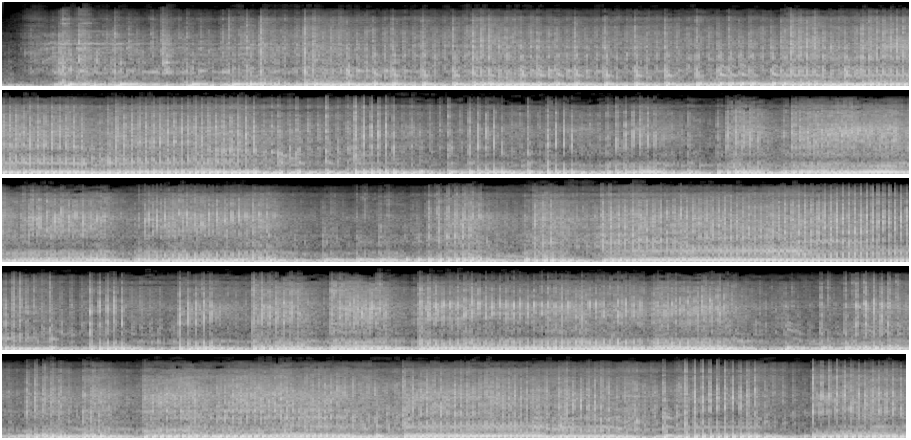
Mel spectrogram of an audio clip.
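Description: A rescued junkyard go-kart engine runs continuously outdoors, a loud, rough motorcycle-like drone with clattering and repeated revs rising and falling as the kart is driven around under its own power.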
